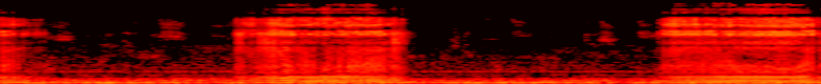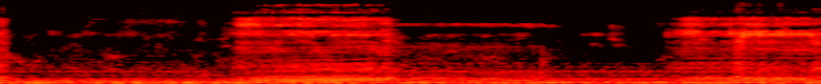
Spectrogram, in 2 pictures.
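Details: Two English bulldogs snoring: deep, rasping breath bursts about every two and a half to three seconds over a steady low rumble, each burst loud and broadband, with quieter gaps between.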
